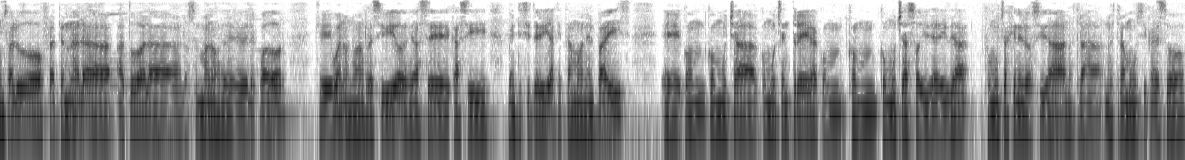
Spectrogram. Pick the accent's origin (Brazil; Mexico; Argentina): Argentina; Cuyo; nosotros venimos de la región de Cuyo. La región de Cuyo viene siendo... Argentina se divide en diversas regiones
